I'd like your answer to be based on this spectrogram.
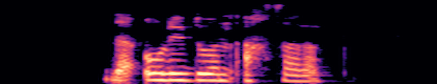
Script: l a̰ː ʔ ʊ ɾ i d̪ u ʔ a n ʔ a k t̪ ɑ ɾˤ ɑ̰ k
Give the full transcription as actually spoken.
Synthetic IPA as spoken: l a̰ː ʔ ʊ ɾ i d̪ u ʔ a n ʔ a x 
